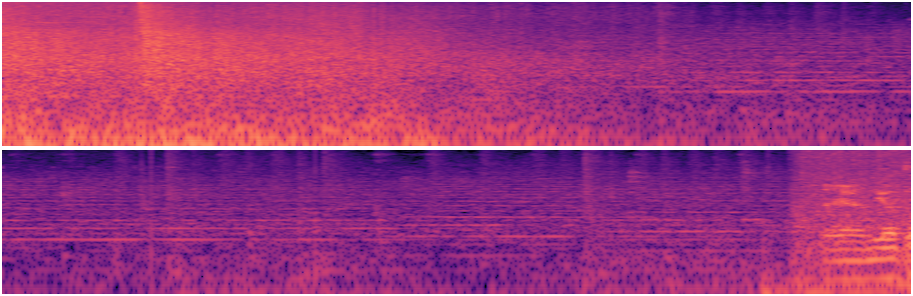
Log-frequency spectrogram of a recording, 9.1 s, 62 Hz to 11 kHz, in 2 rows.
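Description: A tank firing in the strategy game Warhammer 40,000: Gladius, one heavy booming blast followed by a long fading rumble and a second blast at the end, with someone talking over the game.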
